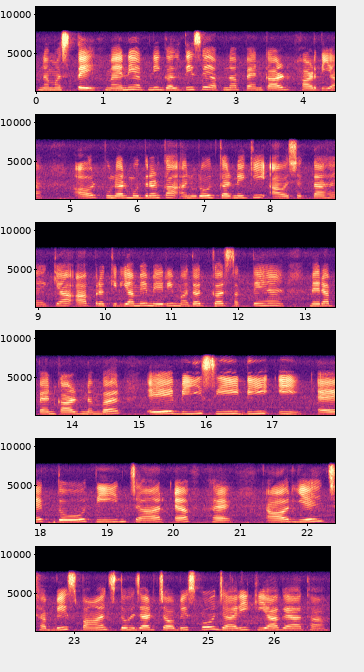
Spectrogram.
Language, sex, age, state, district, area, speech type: Hindi, female, 45-60, Uttar Pradesh, Ayodhya, rural, read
